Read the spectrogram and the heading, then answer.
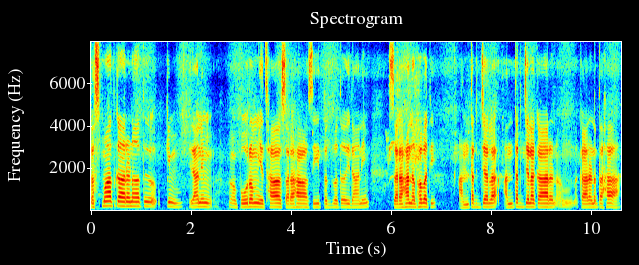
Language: Sanskrit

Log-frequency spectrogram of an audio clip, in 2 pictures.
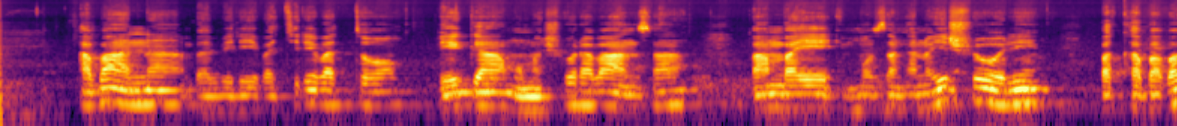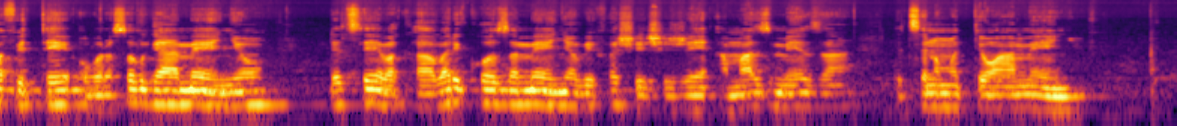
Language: Kinyarwanda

